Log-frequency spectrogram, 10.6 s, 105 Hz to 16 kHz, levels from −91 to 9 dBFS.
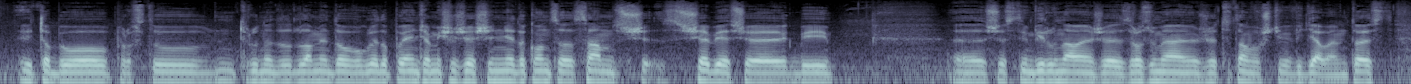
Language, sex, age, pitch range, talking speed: Polish, male, 20-39, 110-120 Hz, 215 wpm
